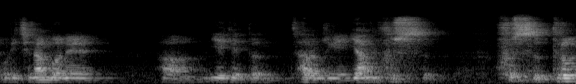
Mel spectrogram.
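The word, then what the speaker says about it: Hus: 지난번에 얘기했던 사람 중에 후스 후스 들어온 적 있죠네 우리 들어온 적 있습니다 후스가이 스라는 그런 어 발음이 사람들이 따라 가지고 이게 구스 구스 이렇게 들리는 거죠 그래서 스가 죽을 때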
